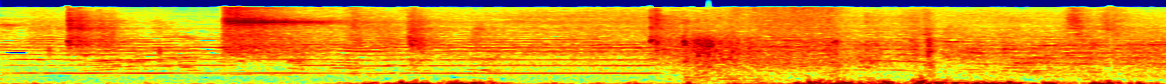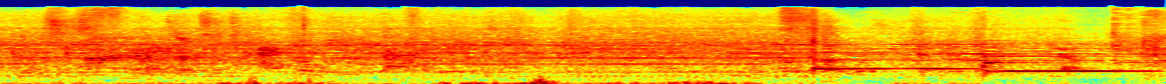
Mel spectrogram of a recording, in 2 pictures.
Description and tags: Doors to the subway open doors the subway ding shut closed. A high pitched hum runs under everything.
